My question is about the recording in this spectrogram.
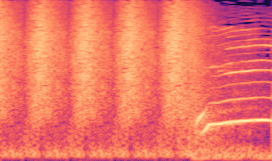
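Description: Cartoon sound effects: a fast, even scratching like quick sawing or scrubbing, about six strokes a second. About one and a half seconds in it gives way to a whistle-like tone that slides up and holds.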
